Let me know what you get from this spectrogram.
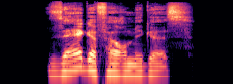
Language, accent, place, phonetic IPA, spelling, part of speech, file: German, Germany, Berlin, [ˈzɛːɡəˌfœʁmɪɡəs], sägeförmiges, adjective, De-sägeförmiges.ogg
- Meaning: strong/mixed nominative/accusative neuter singular of sägeförmig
